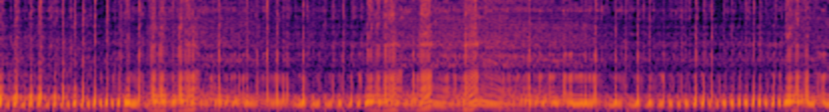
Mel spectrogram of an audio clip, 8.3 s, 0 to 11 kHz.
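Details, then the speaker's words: Ported Homelite 922 chainsaw after clutch and fuel line fix and cooler heat-range plug, restarted after cooling 10-15 minutes: crisp steady two-stroke buzz with clean rev-ups and returns to idle; starts, idles, runs like new. "Other than that, this saw runs like it might as well be a brand new saw. It starts, idles. Pretty happy with it."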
